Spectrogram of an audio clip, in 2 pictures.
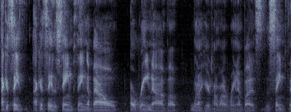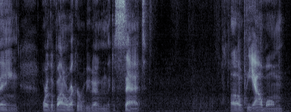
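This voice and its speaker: A man giving a casual, rambling review, halting and restating his points as he goes. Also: low voice, steady tone, a bit bright, slight background noise. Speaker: vlogger reviewing music formats.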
